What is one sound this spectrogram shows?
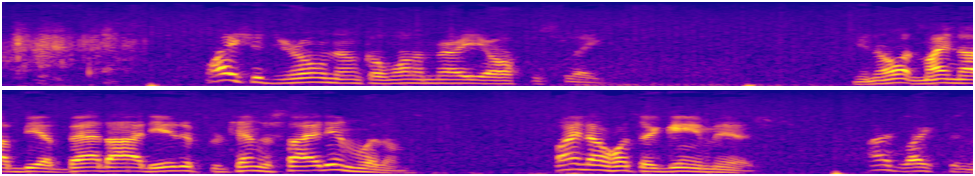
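A man speaks calmly and earnestly, close by.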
